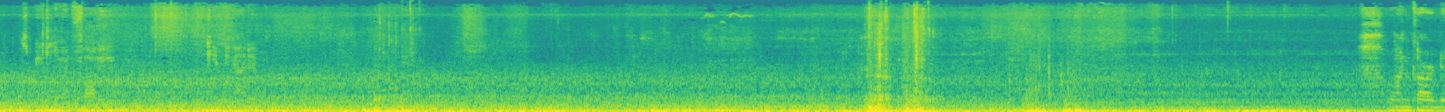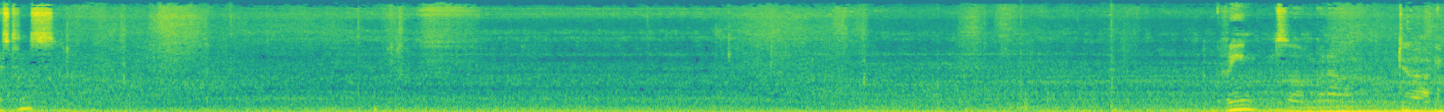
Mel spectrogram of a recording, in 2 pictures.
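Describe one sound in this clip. A car engine hums steadily with low road rumble inside the cabin.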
